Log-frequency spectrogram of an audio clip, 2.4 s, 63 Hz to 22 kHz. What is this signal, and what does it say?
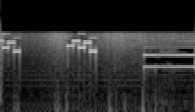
Five-tone selective call (ZVEI), heard as quick runs of five tones, tones of about 70 ms. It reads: 88705
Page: /SDR/ZVEI/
